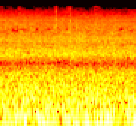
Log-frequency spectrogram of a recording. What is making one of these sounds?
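A palette knife scrapes paint on a palette.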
